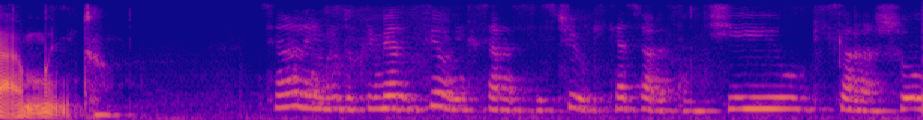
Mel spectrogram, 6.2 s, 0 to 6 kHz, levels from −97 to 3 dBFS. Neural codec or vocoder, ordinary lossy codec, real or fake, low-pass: codec, 16 kHz, 4 kbps, X-Codec, HuBERT features, trained on balanced general audio; none; fake; 5.4 kHz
